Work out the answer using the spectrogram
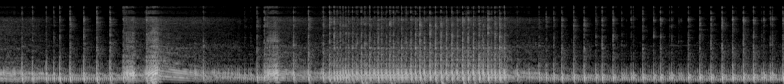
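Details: Two-stroke chainsaw (Kenzie's), just after first start: catches, settles into a crisp steady idle, then revs up clean and drops back without bogging; running healthy.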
